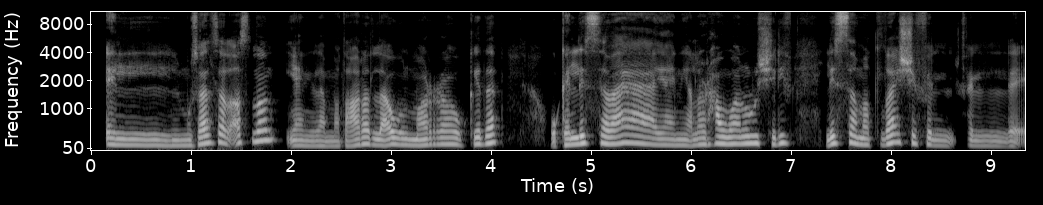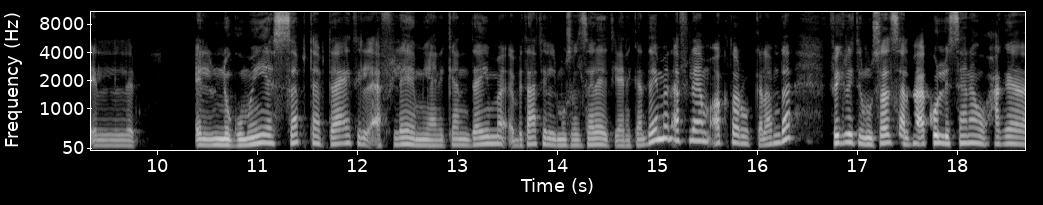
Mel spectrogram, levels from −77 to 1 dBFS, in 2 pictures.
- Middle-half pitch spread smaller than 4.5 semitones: No, average, 4.9 semitones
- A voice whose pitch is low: No, medium, 150 Hz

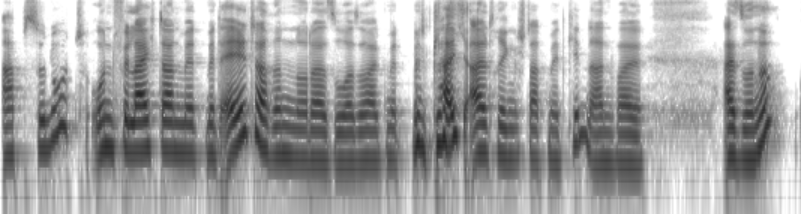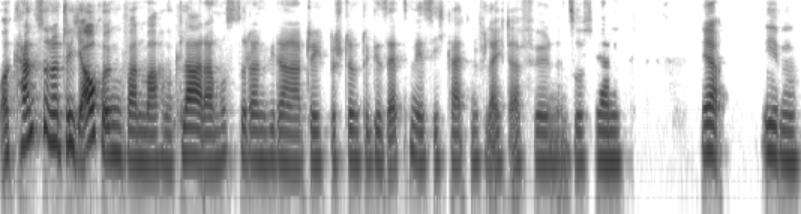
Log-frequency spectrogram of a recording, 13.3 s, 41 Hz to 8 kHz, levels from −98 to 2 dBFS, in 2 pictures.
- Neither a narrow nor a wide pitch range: Yes, average, 3.4 semitones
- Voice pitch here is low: No, medium, 165 Hz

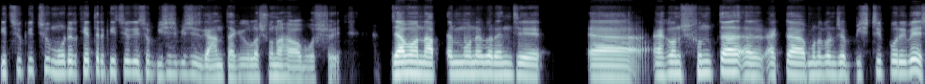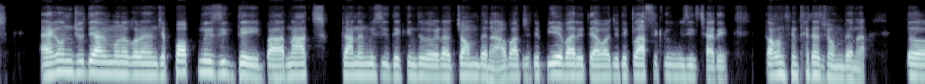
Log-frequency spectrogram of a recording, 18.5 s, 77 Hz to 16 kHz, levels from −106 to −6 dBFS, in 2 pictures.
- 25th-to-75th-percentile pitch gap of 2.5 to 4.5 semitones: Yes, average, 2.9 semitones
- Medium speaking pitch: Yes, medium, 145 Hz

